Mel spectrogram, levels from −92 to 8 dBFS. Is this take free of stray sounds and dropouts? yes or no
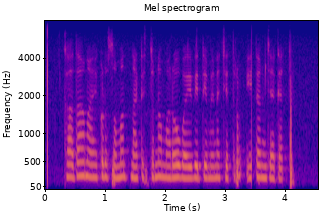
no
